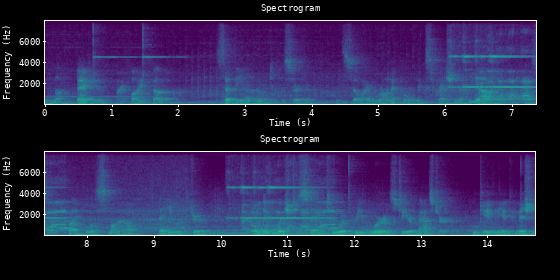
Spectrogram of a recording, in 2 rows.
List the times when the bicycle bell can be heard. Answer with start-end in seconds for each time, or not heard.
0.7-1.9, 6.0-7.7, 10.1-11.8.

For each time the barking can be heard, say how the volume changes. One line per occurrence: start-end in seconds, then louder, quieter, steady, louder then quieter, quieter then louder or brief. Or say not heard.
not heard.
